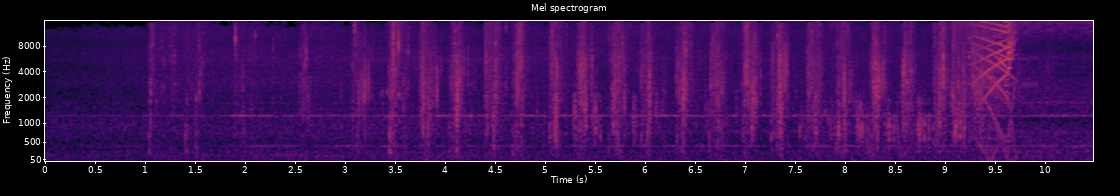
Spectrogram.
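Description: Footsteps crunch quickly over snowy ground.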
